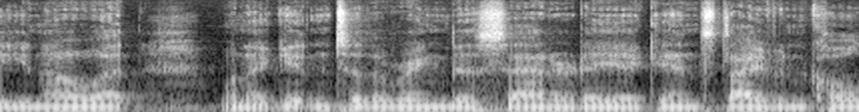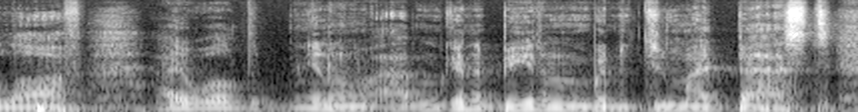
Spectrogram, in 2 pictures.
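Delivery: quiet, mild, soft-spoken voice. Retelling how a wrestler gave interviews: imitating Bob Backlund's soft-spoken interview voice. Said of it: "he was just so soft-spoken".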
